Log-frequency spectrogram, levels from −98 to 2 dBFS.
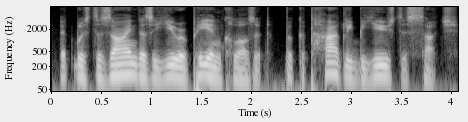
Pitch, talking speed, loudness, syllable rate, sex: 100 Hz, 205 wpm, -19 LUFS, 5.3 syllables/s, male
